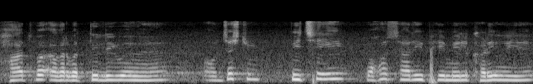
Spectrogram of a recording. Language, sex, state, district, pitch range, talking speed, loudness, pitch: Hindi, male, Uttarakhand, Uttarkashi, 195-240 Hz, 180 wpm, -14 LUFS, 205 Hz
